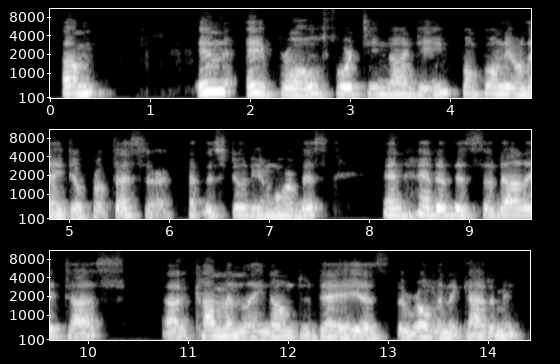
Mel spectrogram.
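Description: A woman with a hoarse voice from laryngitis, giving a careful, measured scholarly presentation over a video call. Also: mid-range voice, darkish tone, dull audio. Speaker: academic conference speaker.

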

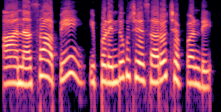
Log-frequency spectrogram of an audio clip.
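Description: Impatient grown son brushing off his dad, a woman reads him high and clear, dry sound. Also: normal speed, no echo, close to an everyday voice. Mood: dismissive. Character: grown son abroad, curt and dismissive.

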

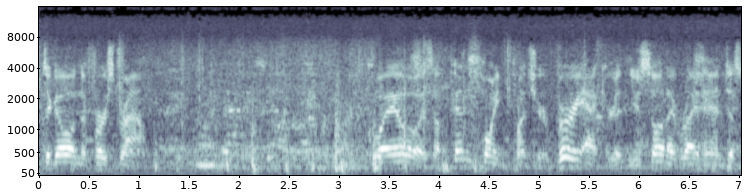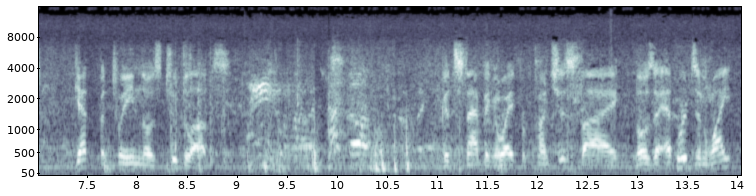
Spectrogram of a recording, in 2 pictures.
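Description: Guy doing live boxing play-by-play, normal pitch, really noisy broadcast sound. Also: expressive, measured pace, pauses often. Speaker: boxing commentator. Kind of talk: live sports commentary. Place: ringside at a boxing event. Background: loud background noise.

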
